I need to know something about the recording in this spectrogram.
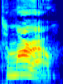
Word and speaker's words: tomorrow: That was the word tomorrow. Stress is on the second syllable.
